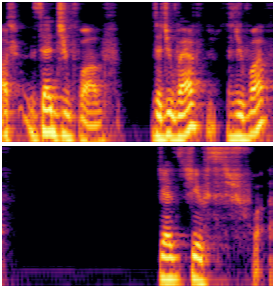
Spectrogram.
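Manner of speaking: struggling pronunciation, slowed down. Trying to pronounce a hard name aloud, speaking with braces in. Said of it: "I also have braces in at the moment, so that makes it real hard to get certain mouth movements in".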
